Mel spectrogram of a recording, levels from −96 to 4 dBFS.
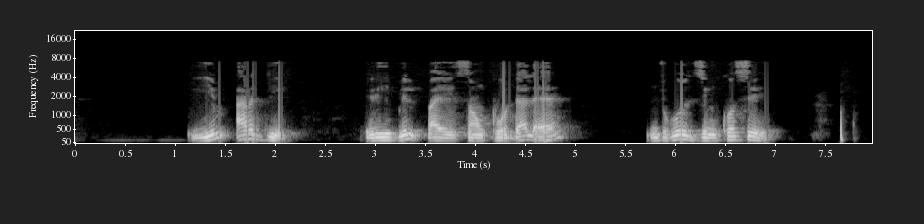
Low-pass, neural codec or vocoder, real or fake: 7.2 kHz; none; real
